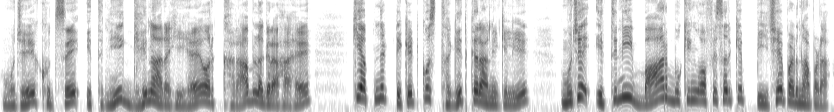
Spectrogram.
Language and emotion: Hindi, disgusted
